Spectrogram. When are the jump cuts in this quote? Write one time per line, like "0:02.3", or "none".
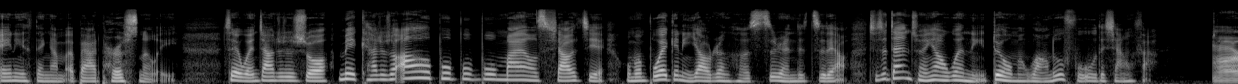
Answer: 0:01.0
0:03.3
